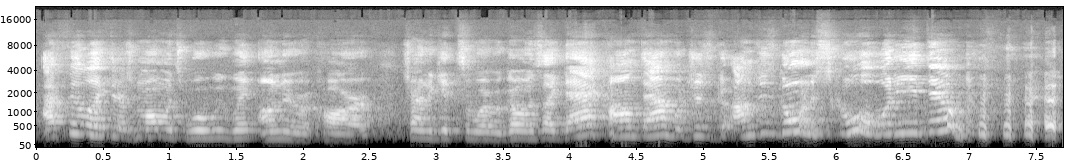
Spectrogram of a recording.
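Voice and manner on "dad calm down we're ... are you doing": put-on high, pleading kid voice; panicked kid in the passenger seat. Pleading with dad driving.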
